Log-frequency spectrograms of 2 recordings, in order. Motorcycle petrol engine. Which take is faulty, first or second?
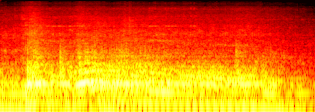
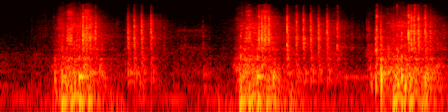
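second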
